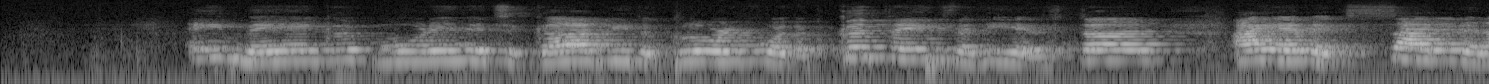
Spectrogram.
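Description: A woman sings loudly through a microphone in an echoing room.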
